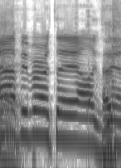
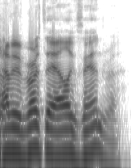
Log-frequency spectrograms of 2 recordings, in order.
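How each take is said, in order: First: It is said with strong emphasis and energy. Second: It is said flatly, without much energy.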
